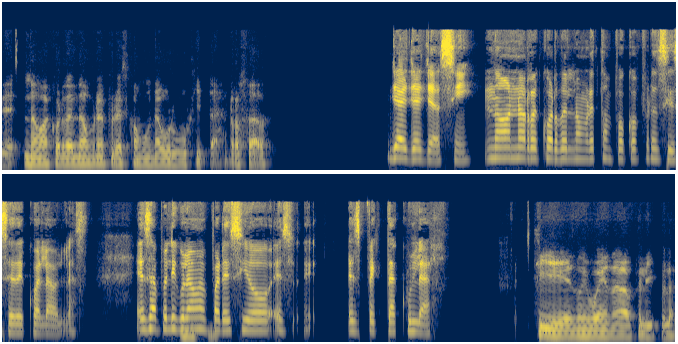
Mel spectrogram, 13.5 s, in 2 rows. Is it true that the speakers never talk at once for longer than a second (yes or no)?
yes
